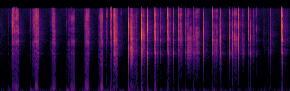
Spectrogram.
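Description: Long nails tap and scratch the surface of a small, empty-looking blue and white cardboard medicine box held close to the microphone. The result is a quick, irregular run of crisp, dry clicks with a bright, papery scratch between them, each tap dying away almost at once.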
